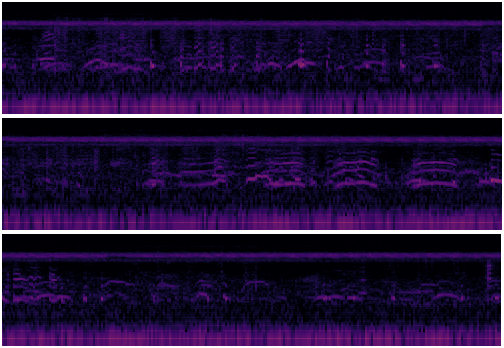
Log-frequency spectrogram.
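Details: {'text': 'Newly arrived migrant tundra swans calling energetically in rice fields near a lagoon in Hakui, Japan, in early November: a steady chorus of overlapping rising-and-falling whooping notes from many birds over heavy low rumble.'}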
